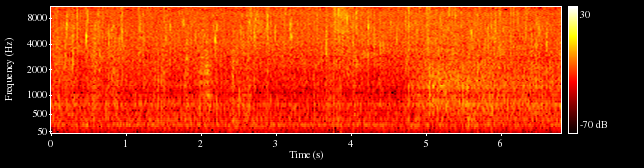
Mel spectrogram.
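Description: Patties sizzle and crackle in hot oil.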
